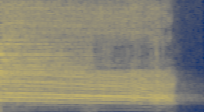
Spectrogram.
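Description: A hardcore punk band's final held note rings out after the drums stop, sliding slightly down in pitch, then cuts off sharply near the end.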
